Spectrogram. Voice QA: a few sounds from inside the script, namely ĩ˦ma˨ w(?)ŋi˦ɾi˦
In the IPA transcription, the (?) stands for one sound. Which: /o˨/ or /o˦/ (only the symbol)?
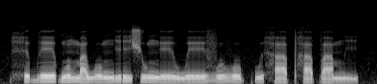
o˨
